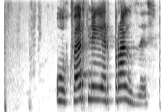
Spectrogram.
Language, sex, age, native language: Icelandic, male, 8, Icelandic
